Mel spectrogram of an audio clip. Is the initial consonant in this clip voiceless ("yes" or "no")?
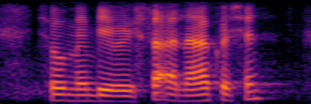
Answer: yes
